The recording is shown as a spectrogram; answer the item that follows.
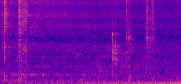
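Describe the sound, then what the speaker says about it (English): A pan of chili and garlic paste frying with a steady soft sizzle while a utensil stirs it, giving a few scraping strokes and light knocks near the start and toward the end. "You give it a nice stir for a minute."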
